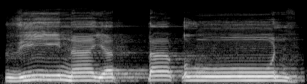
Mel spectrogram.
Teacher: yattaqun bertemu nyaman dengan huruf hidup yang dibaca wakaf mad arid li sukun, 4 harokat kita panjangkan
